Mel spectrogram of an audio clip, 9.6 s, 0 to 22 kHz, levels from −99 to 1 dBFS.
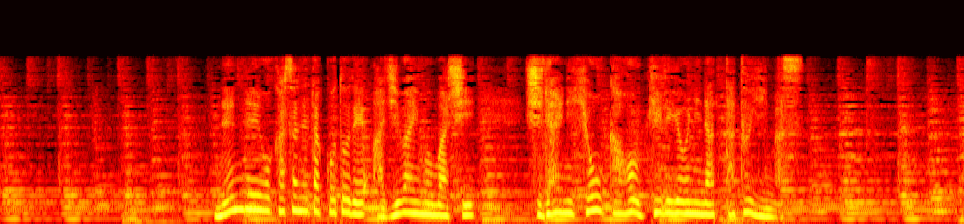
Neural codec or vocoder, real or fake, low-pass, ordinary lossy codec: none; real; none; none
